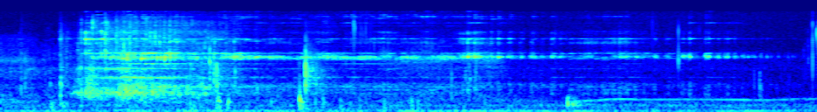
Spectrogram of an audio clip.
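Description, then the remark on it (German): A spinning decision-finder wheel, turned by hand, ticks rapidly at first. Its light, sharp clicks thin out and slow as it winds down, and a low steady hum enters near the end. No one speaks. “also dreh, also, dreh mal am Rad. Man hört schon. Das ist so ein bisschen wie Roulette.”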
